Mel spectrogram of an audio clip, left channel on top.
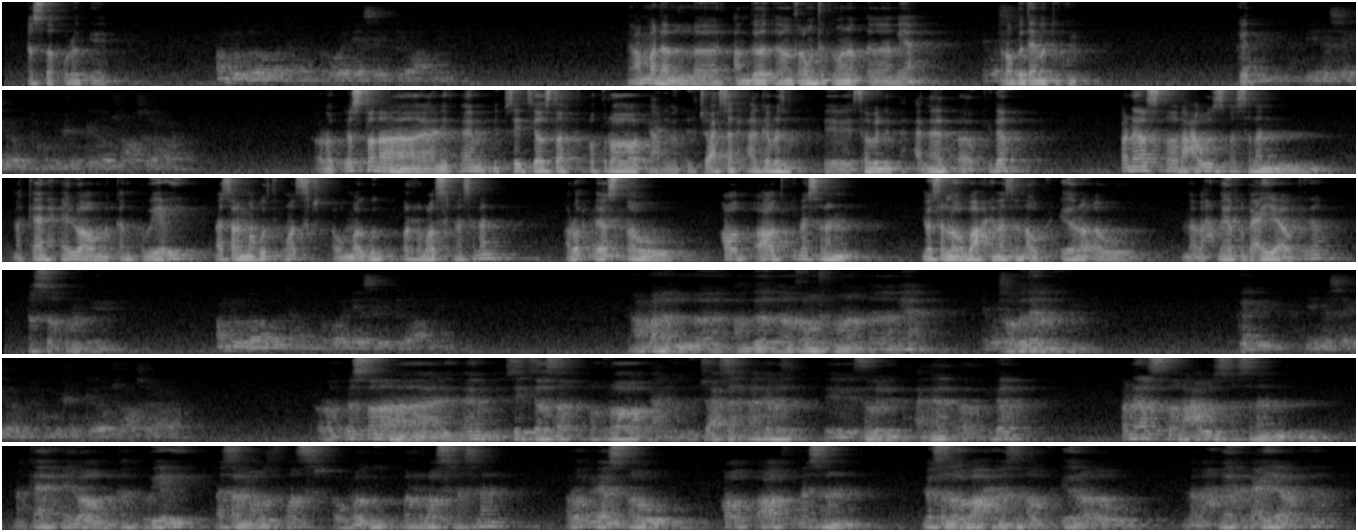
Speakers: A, on the left; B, in the centre.
A: يا اسطى اخبارك ايه
B: الحمد لله والله تمام انت اخبارك ايه يا ساجد كده وعامل ايه
A: يا عم انا ال- الحمد لله تمام طالما انت تمام انا تمام يعني يعني
B: يا باشا
A: يا رب
B: زي
A: دايما
B: الفل
A: تكون
B: حبيبي
A: كده
B: حبيبي يا ساجد يا رب تكون بخير كده وبصحة وسلامة يا رب
A: يا رب يا اسطى انا يعني فاهم نفسيتي يا اسطى اخر فتره يعني ما كانتش احسن حاجه بسبب بسبب الامتحانات بقى وكده فانا يا اسطى انا عاوز مثلا مكان حلو او مكان طبيعي مثلا موجود في مصر او موجود بره مصر مثلا اروح
B: تمام
A: له يا اسطى واقعد اقعد فيه مثلا مثلا لو بحر مثلا او بحيره او م- محميه طبيعيه او كده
